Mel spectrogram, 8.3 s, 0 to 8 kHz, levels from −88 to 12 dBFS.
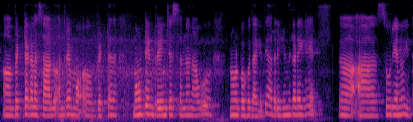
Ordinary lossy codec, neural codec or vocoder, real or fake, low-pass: Opus, 16 kbps; none; real; 7.2 kHz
